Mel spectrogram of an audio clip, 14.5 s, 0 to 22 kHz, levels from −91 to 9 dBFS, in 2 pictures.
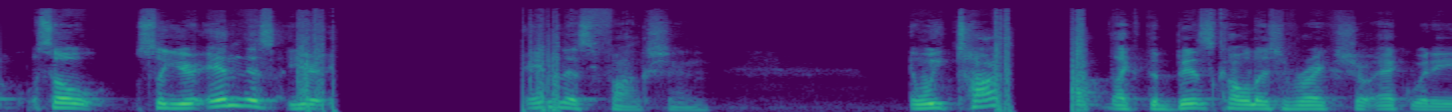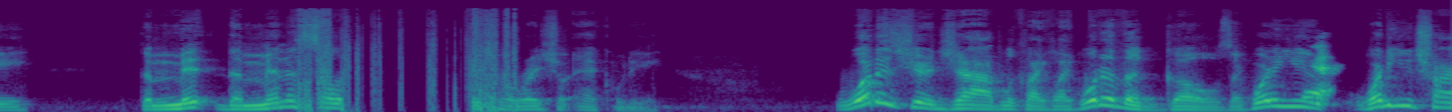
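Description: Intermittent contact strikes at 1.49 s after "so you're in this", at 4.98 s after "and we", and at 8.75 s after "racial equity the the". Each time a loose connection opens, for about 0.95, 0.31 and 0.65 s, and the speech drops to faint hiss, with crackle as the contact breaks and remakes.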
